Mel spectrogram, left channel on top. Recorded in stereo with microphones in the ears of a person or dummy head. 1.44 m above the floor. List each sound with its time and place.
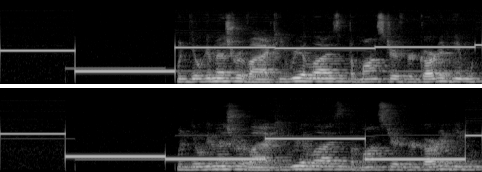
1.8 s a man speaking: 60° left (ahead or behind), 0.9 m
